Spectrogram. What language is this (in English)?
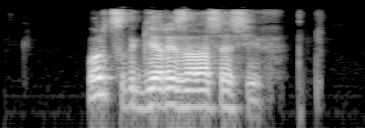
Kabyle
